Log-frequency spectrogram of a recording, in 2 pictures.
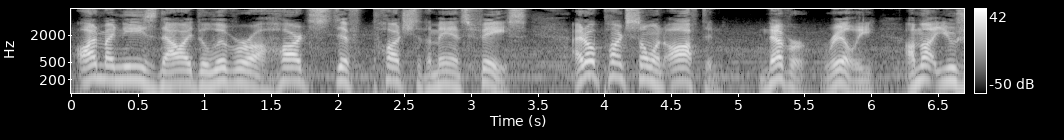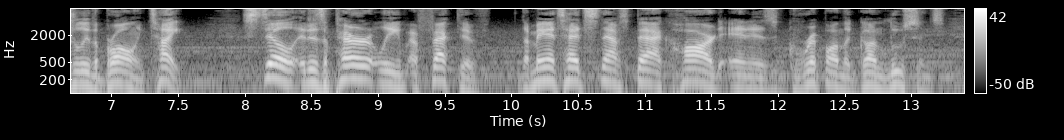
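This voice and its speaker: Male gaming host, lively and slightly high-voiced, dramatic story narration mixed with sweary off-the-cuff commentary. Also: moderate pace, slight background noise. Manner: theatrical, expressive reading with blunt, sweary asides. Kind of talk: dramatic narration of a text adventure with casual asides.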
